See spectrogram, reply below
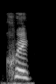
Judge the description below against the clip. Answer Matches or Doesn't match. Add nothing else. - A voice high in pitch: Matches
